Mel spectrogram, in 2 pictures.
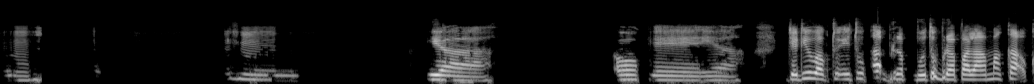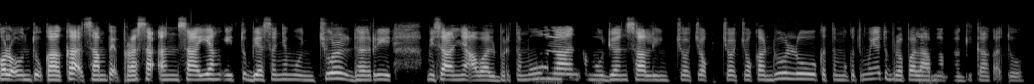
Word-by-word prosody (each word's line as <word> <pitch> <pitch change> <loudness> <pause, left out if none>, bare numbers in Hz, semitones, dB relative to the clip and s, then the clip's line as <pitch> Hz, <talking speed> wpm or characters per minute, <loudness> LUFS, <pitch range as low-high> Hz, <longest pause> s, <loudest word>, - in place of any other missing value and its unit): mhm. 195 0 -10 2.0
Mhm. 230 -4 -7 1.6
Iya. 195 -5 +3 1.3
Oke, 220 -1 -1 0.5
iya. 195 0 -5 0.7
Jadi 230 +4 +6
waktu 250 +1 +3
itu, 270 - -3
Kak, 310 0 +7
berap 240 -2 0
butuh 220 +1 +3
berapa 230 +1 +4
lama, 220 +4 +5
Kak 255 0 +4
kalau 230 -3 +2
untuk 220 +1 -5
Kakak 215 +4 +6
sampai 215 0 -1
perasaan 220 0 +1
sayang 225 +2 +4
itu 220 +3 -7
biasanya 225 +2 -3
muncul 220 +4 -4 0.2
dari 215 +1 -3 0.4
misalnya 220 -2 +2
awal 200 0 -3
bertemuan 245 +4 -3
kemudian 215 0 -5
saling 210 -3 -1
cocok-cocokan 215 0 -8
dulu, 255 -2 -5
ketemu-ketemunya 225 +3 -9
itu 270 - -14
berapa 215 +1 -6
lama 195 0 -16
bagi 185 -2 -17
Kakak 195 -1 -10
tuh? 180 -1 -17
220 Hz, 110 wpm, -20 LUFS, 210-235 Hz, 2.0 s, Kak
